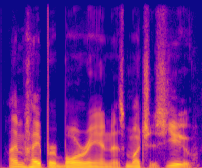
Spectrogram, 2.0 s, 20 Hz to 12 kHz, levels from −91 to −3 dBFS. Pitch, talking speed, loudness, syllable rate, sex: 95 Hz, 175 wpm, -17 LUFS, 4.9 syllables/s, male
